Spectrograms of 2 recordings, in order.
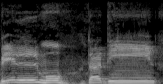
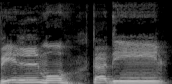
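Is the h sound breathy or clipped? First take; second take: breathy; breathy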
